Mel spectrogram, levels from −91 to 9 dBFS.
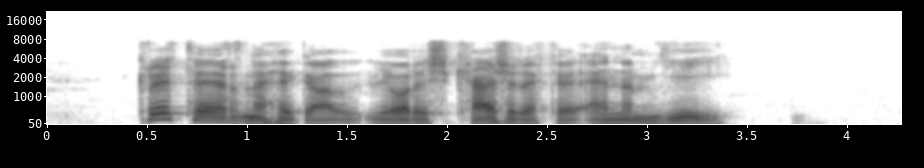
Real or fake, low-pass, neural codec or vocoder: fake; 7.2 kHz; codec, 16 kHz in and 24 kHz out, 2.2 kbps, FireRedTTS-2 codec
